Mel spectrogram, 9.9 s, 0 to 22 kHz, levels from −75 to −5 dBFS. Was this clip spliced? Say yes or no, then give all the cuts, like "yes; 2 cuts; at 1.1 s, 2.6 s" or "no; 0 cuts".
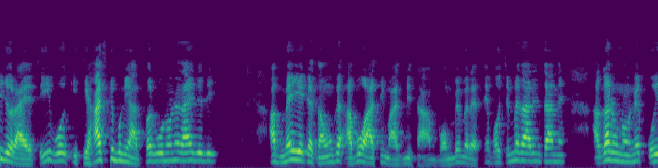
no; 0 cuts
